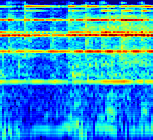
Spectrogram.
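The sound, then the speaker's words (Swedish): A cowbell, used by the editor-in-chief of the magazine Socialpolitik to signal when someone speaks too long at a moderated discussion, rings with bright, metallic overtones that shimmer steadily through the short moment, fairly loud, over a faint low murmur. “Hon har en kohälla som låter så här när någon pratar för länge.”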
